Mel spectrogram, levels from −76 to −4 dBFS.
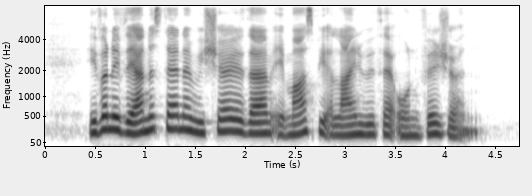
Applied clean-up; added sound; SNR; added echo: none; none; none; none.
